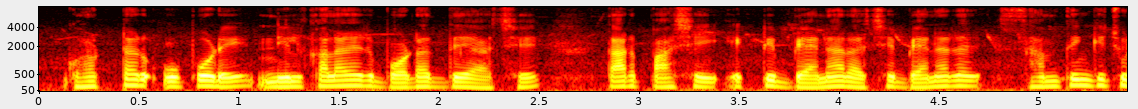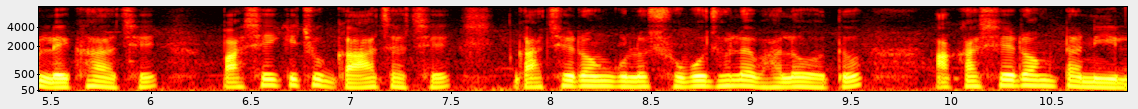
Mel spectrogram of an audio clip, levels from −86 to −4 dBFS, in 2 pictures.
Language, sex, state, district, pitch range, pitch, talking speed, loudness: Bengali, male, West Bengal, North 24 Parganas, 125-145 Hz, 135 Hz, 180 wpm, -21 LUFS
